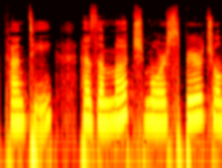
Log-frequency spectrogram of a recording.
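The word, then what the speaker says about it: khanti: Apparently the word shanti I think pr pronounced kanti has a much more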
